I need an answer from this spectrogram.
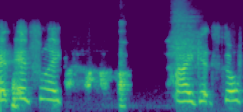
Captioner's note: laughs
